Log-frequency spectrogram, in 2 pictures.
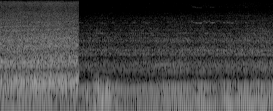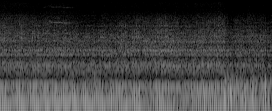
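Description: For the first second and a half, a LiuGong motor grader's diesel engine runs under load, loud and dense, as its blade works gravel. It cuts off suddenly and gives way to the quieter, steady diesel hum of a water tanker truck crawling along the gravel road, with a hiss from its water spray.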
